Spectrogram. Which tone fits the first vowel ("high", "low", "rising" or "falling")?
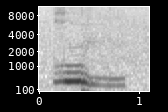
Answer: high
